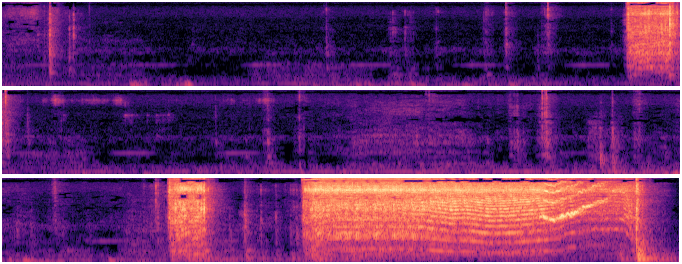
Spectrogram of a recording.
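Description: Cordless drill driving a screw down: two short bursts of the motor, then a longer run of about two seconds near the end, its pitch dipping and rising as the screw takes up.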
